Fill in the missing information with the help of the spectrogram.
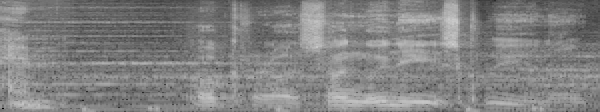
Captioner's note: speaking latin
